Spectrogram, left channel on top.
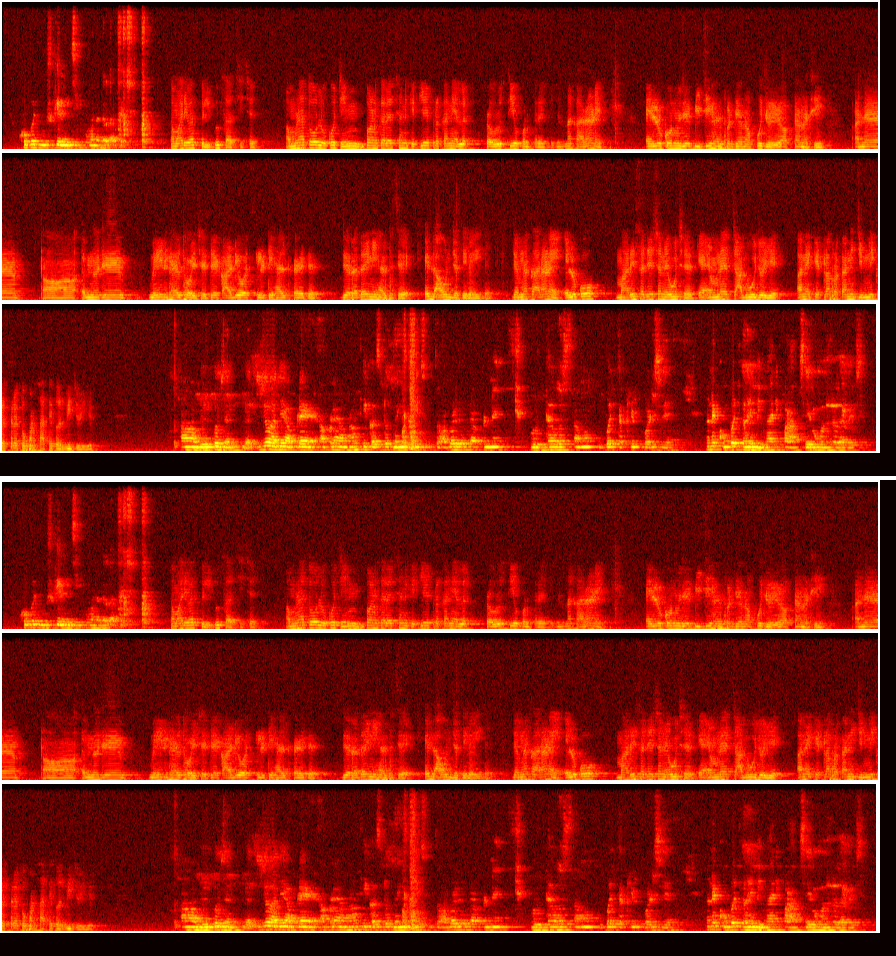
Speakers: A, on the left; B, on the left.
A: ખુબ જ મુશ્કેલી છે, એ મને તો લાગે છે.
B: તમારી વાત બિલકુલ સાચી છે. હમણાં તો લોકો જીમ પણ કરે છે, અને કેટલી પ્રકારની અલગ પ્રવૃત્તિઓ પણ કરે છે, જેમના કારણે એ લોકોનું જે બીજી હાલ પર ધ્યાન આપવું જોઈએ આપતા નથી અને અ એમનું જે મેઈન હેલ્થ હોય છે, જે કાર્ડિયોટી હેલ્થ કહે છે. જે હૃદયની હેલ્થ છે, એ ડાઉન જતી રહી છે, જેમના કારણે એ લોકો મારી સજેશન એવું છે, કે એમને ચાલવું જોઈએ અને કેટલા પ્રકારની જીમની કસરતો પણ સાથે કરવી જોઈએ
A: હા બિલકુલ જો આજે આપણે આપણે હમણાંથી કસરત નહી કરીશ તો આગળ જતા આપણને વૃદ્ધાવસ્થામાં ખુબ જ તકલીફ પડશે અને ખુબ જ ઘણી બીમારી પણ આવશે એવું મનેને લાગે છે,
